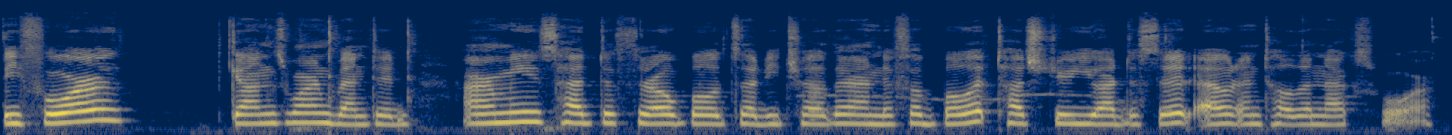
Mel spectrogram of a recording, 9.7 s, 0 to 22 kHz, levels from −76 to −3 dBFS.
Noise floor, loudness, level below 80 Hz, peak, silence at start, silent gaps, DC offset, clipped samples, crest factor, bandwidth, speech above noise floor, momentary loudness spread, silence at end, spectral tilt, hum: -63 dBFS; -20 LUFS; -62 dBFS; -2 dBFS; 0.05 s; none; under 0.1%; under 0.1%; 18 dB; 15 kHz; 44 dB; 11 LU; 0.1 s; -3 dB/octave; none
